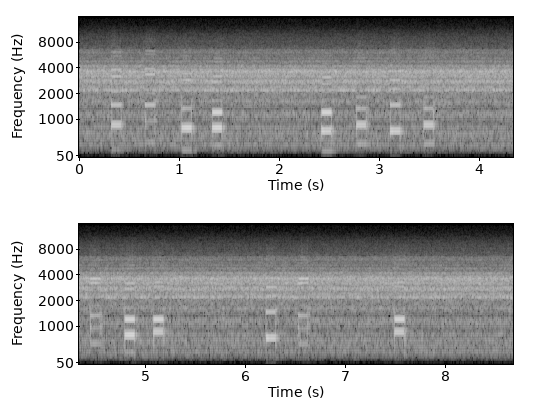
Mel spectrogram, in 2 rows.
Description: DTMF, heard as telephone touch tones, dialled by hand, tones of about 100 ms, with phone line noise. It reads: 9#54 1838 047 30 7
